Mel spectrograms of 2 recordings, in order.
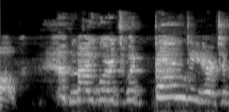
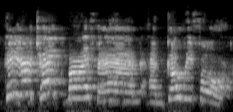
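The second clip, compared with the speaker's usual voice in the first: raised, louder servant's order; commanding; 4 semitones higher, 5 dB louder than usual. Acted. Nurse sending her servant ahead, commanding. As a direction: order him along loudly.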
